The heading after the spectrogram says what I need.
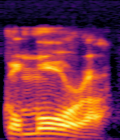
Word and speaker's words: Gomorrah: It's basically it's spelled, and it's probably pronounced Gomorrah. Oh, like Gomorrah, like Sodom and Gomorrah.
